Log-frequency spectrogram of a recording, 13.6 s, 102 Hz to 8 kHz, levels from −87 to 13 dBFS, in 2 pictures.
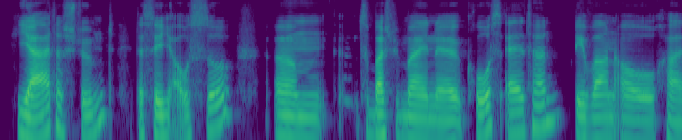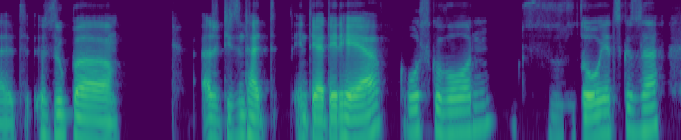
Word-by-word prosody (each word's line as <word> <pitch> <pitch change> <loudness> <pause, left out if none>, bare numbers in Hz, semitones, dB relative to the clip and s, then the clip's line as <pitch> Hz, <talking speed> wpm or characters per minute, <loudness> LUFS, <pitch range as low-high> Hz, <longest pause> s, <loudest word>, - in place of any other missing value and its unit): Ja, 115 -1 +6
das 150 -3 -4
stimmt. 130 - -5 0.2
Das 115 0 -5
sehe 115 - +4
ich 115 - -4
auch 110 - -2
so. 165 - -2 0.4
Ähm, 105 -2 0 0.3
zum 120 - -11
Beispiel 120 -2 +3
meine 100 -3 +2
Großeltern, 150 - -1
die 105 -2 0
waren 105 0 +2
auch 95 -1 -2
halt 90 -3 -3
super 105 -6 +2 0.8
also, 105 -1 -2
die 100 +3 -8
sind 115 +2 -5
halt 105 -2 0
in 105 +1 -8
der 100 -1 +4
DDR 105 - +4
groß 135 +1 -4
geworden, 135 +7 -2 0.2
s - - -23 0.3
so 105 +2 +4
jetzt 125 +1 -3
gesagt. 140 +2 -3
115 Hz, 135 wpm, -24 LUFS, 105-130 Hz, 0.8 s, Ja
